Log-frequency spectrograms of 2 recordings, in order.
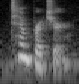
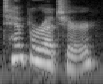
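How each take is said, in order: First: A middle syllable is dropped. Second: Every syllable is fully said. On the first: The speaker calls it right. "but temperature" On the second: The speaker calls it wrong. "And not temperature"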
